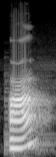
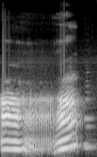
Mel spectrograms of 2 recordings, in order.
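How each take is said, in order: First: The pitch rises from middle to high. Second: The pitch dips low then rises again. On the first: "use the first vowel to practice the second tone" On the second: "let's practice the third tone"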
